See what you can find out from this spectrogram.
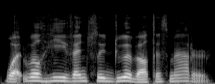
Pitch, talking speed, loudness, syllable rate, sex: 145 Hz, 225 wpm, -17 LUFS, 6.3 syllables/s, male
